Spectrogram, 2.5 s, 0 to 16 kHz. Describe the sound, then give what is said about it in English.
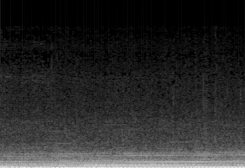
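A 21-foot aluminum motorboat engine drones loudly and steadily, a low rumbling throb with a faint rising pitch as the boat pulls out from a marina on King Island in the eastern California Delta near Stockton to deliver mail; no one speaks. “He takes his 21-foot aluminum boat around 60 miles,”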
